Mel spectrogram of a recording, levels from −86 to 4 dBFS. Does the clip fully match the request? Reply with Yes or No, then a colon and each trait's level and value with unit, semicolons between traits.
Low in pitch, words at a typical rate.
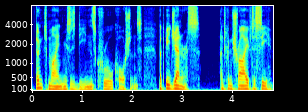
Yes: very low, 95 Hz; average, 175 wpm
